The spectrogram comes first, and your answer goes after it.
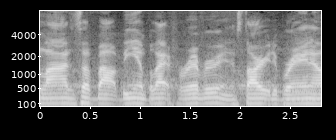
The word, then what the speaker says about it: BLKFRVR: own a brand called black forever but it's spelled differently it's actually spelled b-l-k-f-r-v-r and uh we're a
